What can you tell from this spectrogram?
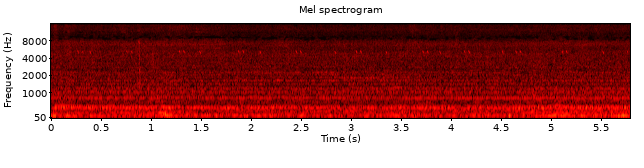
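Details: A swarm of honey bees leaving their hive forms a dense, steady, low droning hum of many wings filling the air.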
